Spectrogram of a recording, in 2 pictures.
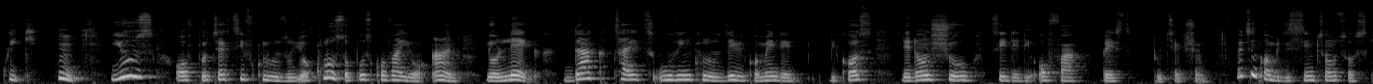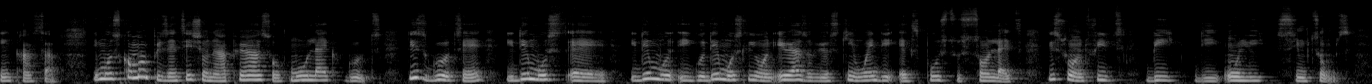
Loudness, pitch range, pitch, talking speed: -29 LUFS, 170-215 Hz, 190 Hz, 155 wpm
